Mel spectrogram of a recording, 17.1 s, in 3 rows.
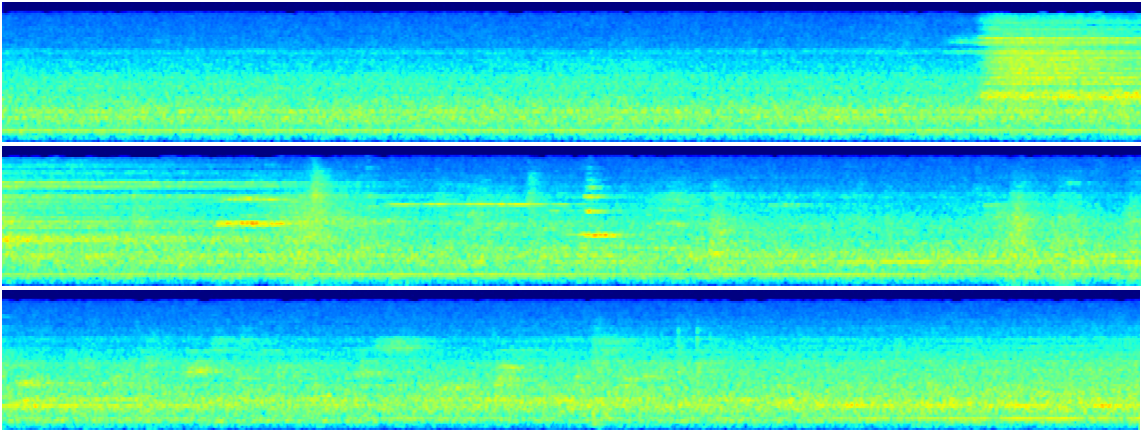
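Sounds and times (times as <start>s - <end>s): electric train pulling away: 4.8s - 8.7s
short wheel squeals: 5.0s - 9.8s.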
